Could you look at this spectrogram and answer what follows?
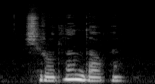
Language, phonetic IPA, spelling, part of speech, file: Polish, [ˌɕrudlɔ̃nˈdɔvɨ], śródlądowy, adjective, LL-Q809 (pol)-śródlądowy.wav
